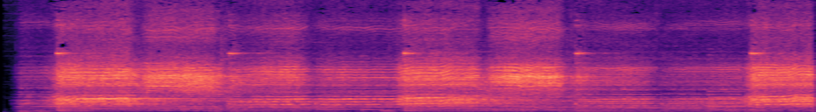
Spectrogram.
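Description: Buddhist devotional chant sung to music, voices holding long notes in slow phrases.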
